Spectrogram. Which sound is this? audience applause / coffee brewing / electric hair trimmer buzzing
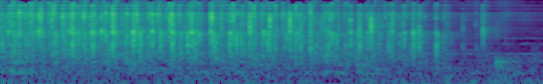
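audience applause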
